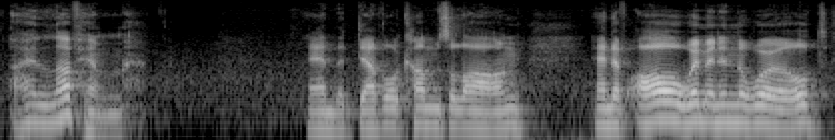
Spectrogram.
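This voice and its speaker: Man playing a slow-spoken, lovelorn English gentleman. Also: mid-range voice, close to an everyday voice. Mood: pained confession. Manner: formal, wistful, wry, measured speech. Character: lovelorn, weary upper-class English gentleman, restrained and wry. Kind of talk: stage-style period radio drama acting.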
